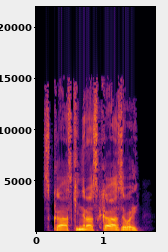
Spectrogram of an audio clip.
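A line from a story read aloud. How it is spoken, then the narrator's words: Sharp scolding shout. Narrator (Russian): прикрикнула Аэсонна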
